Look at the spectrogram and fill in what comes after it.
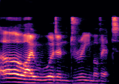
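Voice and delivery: deep, very slow villain voice, words dragged out. Reading Scar's line aloud for a lesson on vocals in drama, deep slow Scar voice. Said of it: "deepening my voice. My pace of speech was slower".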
